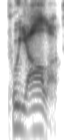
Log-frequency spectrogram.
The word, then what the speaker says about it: Puyallup: Puyallup. – Puyallup.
